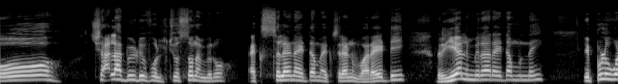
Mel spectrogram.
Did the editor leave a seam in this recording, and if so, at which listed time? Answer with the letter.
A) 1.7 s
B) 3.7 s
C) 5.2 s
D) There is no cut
D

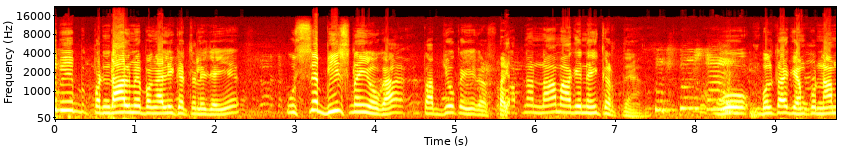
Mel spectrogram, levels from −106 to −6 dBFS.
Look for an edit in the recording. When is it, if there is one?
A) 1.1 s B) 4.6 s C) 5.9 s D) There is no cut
C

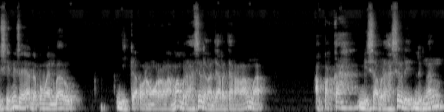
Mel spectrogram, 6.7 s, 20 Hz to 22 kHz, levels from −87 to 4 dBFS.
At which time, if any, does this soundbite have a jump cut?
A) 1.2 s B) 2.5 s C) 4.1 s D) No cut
A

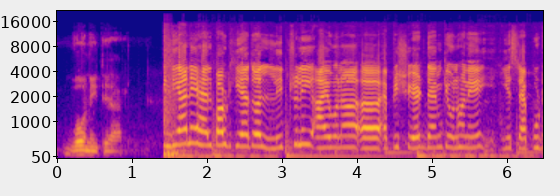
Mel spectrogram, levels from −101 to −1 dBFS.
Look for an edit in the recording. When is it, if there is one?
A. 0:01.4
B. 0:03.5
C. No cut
A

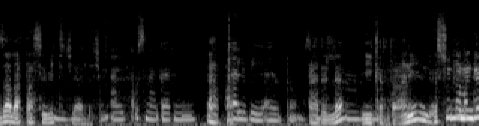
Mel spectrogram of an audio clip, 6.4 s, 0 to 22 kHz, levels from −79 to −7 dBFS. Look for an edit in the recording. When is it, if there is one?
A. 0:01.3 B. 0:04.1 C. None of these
A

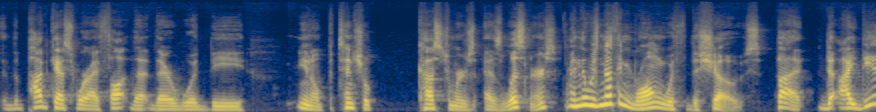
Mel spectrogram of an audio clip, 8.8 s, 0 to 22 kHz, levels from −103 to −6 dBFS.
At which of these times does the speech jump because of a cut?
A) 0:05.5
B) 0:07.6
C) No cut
B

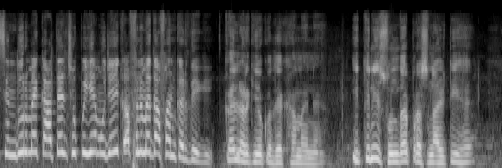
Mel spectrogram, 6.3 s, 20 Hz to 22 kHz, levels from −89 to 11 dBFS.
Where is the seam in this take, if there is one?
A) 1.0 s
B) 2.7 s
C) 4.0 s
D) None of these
B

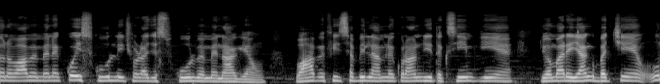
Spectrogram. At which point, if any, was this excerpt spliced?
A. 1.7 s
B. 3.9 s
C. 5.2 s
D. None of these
D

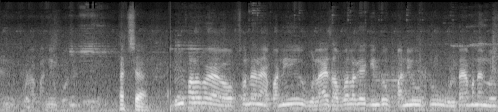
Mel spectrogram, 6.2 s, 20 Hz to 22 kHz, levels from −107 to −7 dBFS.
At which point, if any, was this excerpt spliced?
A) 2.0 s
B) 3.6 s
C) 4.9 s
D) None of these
A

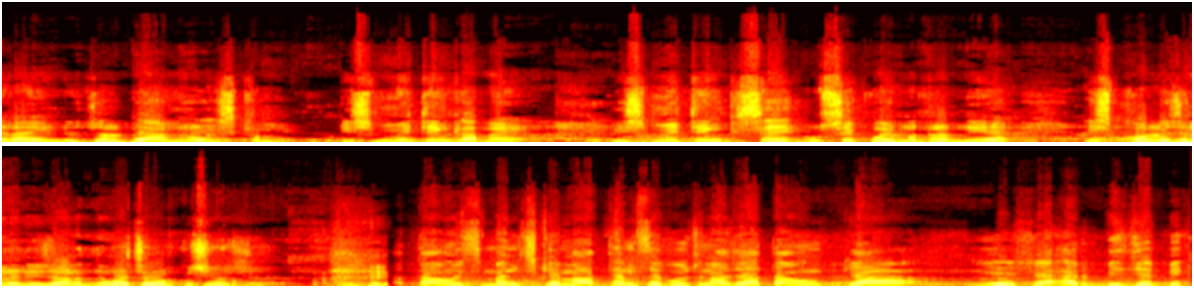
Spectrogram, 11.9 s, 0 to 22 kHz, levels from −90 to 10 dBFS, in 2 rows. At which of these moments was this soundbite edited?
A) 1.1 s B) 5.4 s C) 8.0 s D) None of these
C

